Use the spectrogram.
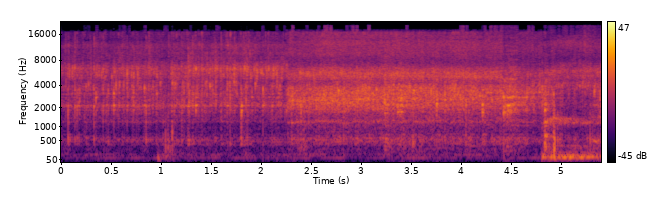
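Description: Cinnamon stick and cloves sizzle in hot oil in a pan for mutton biryani, a steady close crackle and hiss with occasional stirring scrapes and clinks, no voices.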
